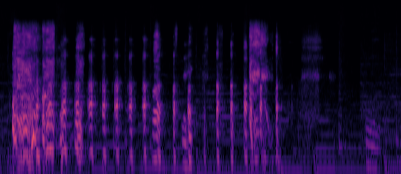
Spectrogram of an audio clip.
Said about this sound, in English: You know, it just gets you. It gets you choking whatever you're drinking, man. Just no doing it. Apologies to anyone listening in that hears me coughing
